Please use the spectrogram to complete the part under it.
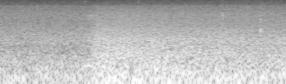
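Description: A river rushes loudly close by.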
